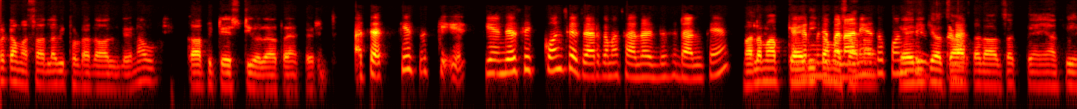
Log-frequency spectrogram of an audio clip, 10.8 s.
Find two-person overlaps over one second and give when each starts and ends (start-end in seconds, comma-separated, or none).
7.9-9.7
